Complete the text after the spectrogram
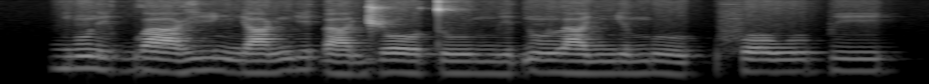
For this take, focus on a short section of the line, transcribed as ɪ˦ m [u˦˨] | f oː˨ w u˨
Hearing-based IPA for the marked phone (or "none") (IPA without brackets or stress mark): u˦˨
